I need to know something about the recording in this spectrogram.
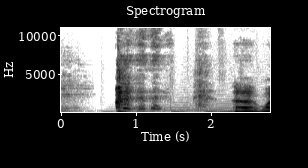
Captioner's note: laughs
